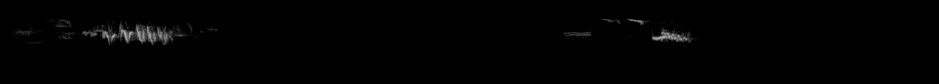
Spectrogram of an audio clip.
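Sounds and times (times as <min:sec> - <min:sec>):
European robin song: 0:00.0 - 0:02.3, 0:05.6 - 0:07.4.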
